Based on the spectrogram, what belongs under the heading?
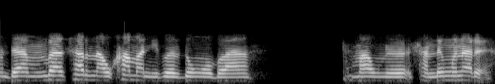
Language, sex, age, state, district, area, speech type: Bodo, female, 45-60, Assam, Kokrajhar, rural, conversation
